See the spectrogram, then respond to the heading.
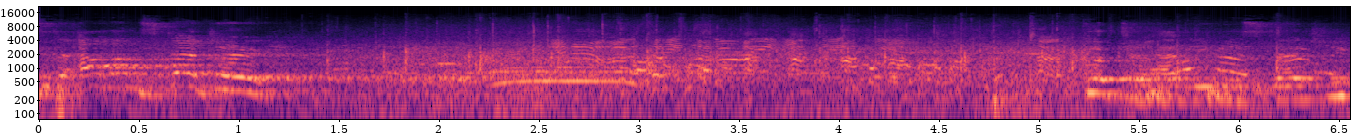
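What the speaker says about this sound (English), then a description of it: "Would you please also give a big round of applause for the Westfield Matilda'S coach, Mr. Alan Stajic." Crowd applause and cheering for the coach of the Westfield Matildas, the Australian women's soccer team, with clapping mixed with lively chatter and voices throughout at close range.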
